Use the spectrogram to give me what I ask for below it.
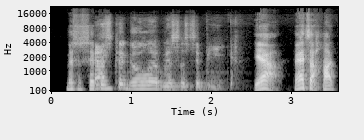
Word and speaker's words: Pascagoula: Command at Ingalls Shipyard and how do you pronounce that? Pascagoula, Mississippi? Pascagoula, Mississippi.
